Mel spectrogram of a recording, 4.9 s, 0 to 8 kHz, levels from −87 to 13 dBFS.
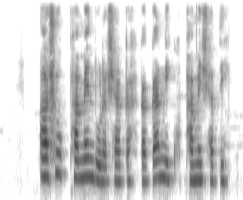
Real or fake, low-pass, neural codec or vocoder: real; 7.2 kHz; none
